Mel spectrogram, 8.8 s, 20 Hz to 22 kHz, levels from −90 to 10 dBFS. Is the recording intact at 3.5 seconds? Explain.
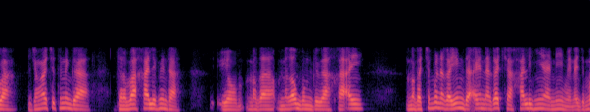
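No. At 3.5 seconds, as throughout the clip, the speech has passed through the AMR narrowband mobile codec, which samples at 8 kHz and rebuilds the voice from a vocal-tract model excited by a few pulses per subframe. Nothing above 3.8 kHz survives, so the speech sounds muffled and phone-like, and the plainly audible buzzy, synthetic edge fits an upper mode of around 10.2 kbps.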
